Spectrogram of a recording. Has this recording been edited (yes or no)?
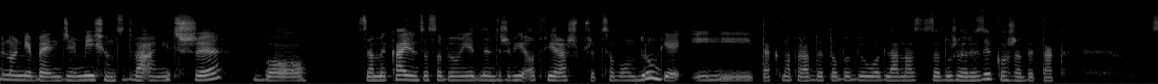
no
